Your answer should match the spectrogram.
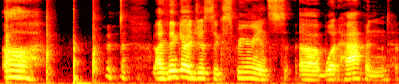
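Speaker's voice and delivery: breathless after laughing hard; winded, recovering from laughter. Real, not acted. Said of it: "Let me compose myself".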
